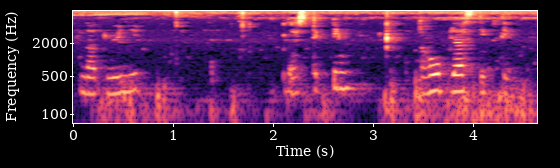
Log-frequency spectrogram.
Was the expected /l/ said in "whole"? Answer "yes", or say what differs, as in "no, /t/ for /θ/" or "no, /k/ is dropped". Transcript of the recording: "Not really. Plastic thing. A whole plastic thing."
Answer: no, /w/ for /l/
